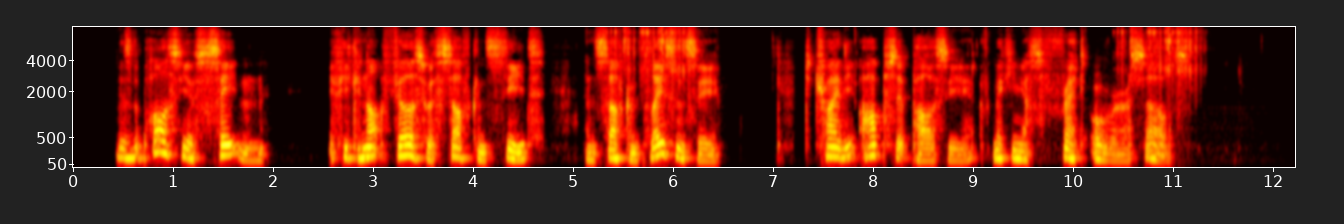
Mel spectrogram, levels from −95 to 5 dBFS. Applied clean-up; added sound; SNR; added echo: neural mask model DeepFilterNet 3.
